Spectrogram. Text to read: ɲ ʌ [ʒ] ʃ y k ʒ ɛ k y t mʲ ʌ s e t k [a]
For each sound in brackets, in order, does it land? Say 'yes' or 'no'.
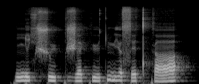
no, yes

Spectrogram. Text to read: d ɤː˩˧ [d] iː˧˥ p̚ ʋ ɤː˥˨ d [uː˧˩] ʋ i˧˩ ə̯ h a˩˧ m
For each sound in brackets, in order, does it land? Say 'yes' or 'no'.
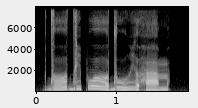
yes, yes

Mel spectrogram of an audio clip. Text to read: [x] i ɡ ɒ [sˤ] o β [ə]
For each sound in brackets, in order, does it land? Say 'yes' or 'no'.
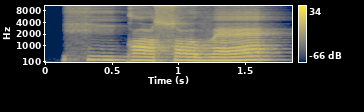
yes, yes, no

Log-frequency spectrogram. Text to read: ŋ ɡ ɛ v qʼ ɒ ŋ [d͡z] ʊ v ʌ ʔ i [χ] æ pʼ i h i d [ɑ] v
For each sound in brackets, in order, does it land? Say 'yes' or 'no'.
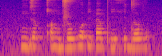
no, no, no

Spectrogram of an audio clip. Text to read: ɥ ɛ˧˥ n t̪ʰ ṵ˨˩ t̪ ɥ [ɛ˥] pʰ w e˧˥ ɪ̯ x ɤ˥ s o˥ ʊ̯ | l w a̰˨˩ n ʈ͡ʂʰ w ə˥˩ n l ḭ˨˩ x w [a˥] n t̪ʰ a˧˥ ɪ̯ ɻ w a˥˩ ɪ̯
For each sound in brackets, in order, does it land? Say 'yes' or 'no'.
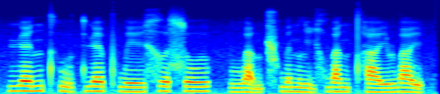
yes, no

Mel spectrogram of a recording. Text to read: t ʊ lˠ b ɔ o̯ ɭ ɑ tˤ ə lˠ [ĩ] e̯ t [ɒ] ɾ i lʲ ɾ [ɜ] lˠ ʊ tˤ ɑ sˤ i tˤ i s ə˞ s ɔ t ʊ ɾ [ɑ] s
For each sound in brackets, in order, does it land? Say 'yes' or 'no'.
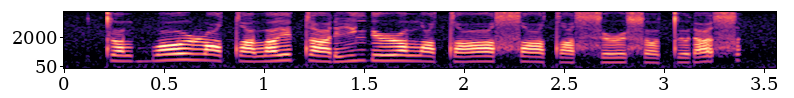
no, no, no, yes

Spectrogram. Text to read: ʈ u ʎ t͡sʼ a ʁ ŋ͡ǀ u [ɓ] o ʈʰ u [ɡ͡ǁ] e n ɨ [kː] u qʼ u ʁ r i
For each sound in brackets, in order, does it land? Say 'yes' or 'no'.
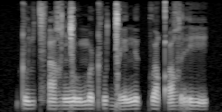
no, no, yes

